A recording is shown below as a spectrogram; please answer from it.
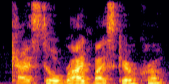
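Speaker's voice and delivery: low, very soft sulky question; sullen request. Acted. Scolded adventurer asking to keep her ride, low and sullen. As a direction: ask it low and guarded. Eyes narrowed to slits, scolded character.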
